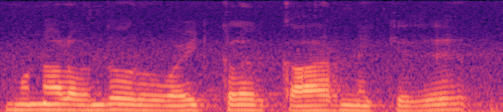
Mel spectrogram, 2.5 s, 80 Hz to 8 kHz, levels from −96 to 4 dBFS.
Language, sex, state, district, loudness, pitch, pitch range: Tamil, male, Tamil Nadu, Chennai, -16 LUFS, 140 Hz, 130-145 Hz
